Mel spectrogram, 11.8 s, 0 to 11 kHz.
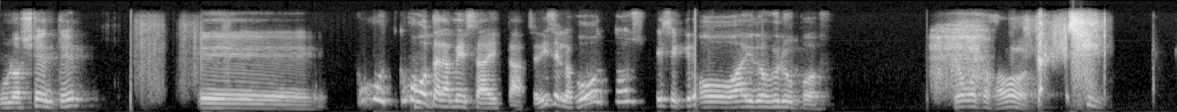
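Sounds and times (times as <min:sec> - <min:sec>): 
speech: 0:00.0 - 0:08.4, 0:09.3 - 0:11.1
single loud sneeze with a sharp breathy burst: 0:09.3 - 0:11.2.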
